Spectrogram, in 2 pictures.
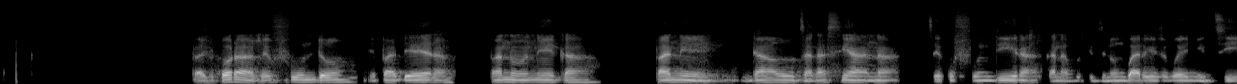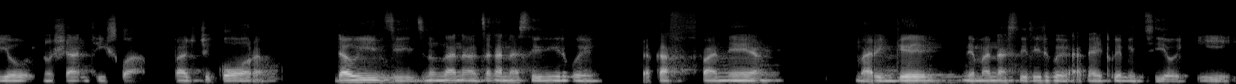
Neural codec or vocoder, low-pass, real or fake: autoencoder, 48 kHz, 32 numbers a frame, DAC-VAE, trained on Japanese speech; 14.4 kHz; fake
